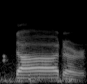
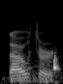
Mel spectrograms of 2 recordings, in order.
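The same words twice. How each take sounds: First: The word is said in an American accent. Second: The word is said in an Australian-Irish accent. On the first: "American, yes, we say daughter" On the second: "Australian or uh, Irish person who sounds like"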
